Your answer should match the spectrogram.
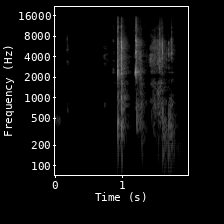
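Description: A hand stapler clicks shut through folded joss paper about a second in, followed by paper rustling as the stiff folded pieces are handled.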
